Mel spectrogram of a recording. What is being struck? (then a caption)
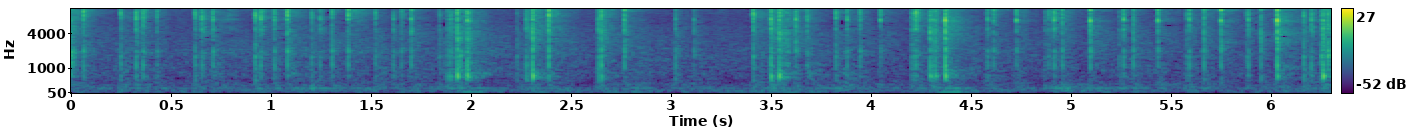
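Plastic electric toothbrush neck. Long nails quickly tap the hollow plastic neck of a white plastic electric toothbrush, just below the round bristle head. The result is a rapid, uneven run of light, dry clicks with bright edges and a faint steady low tone underneath. Each tap dies away almost at once.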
